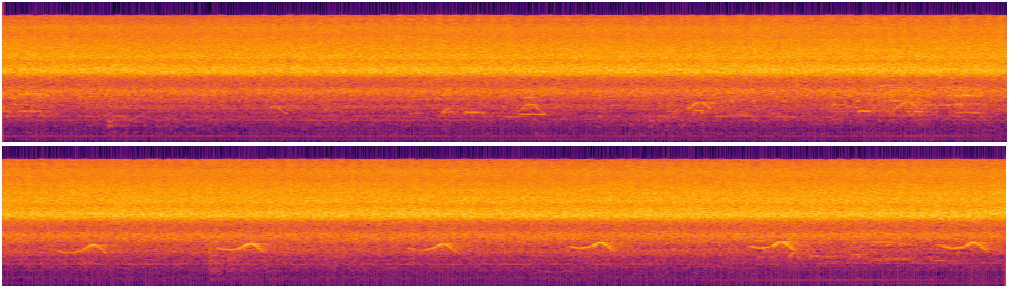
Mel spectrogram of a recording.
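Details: Constant high cicada buzzing recorded at Ubon Ratchathani, Thailand, with a faint low hum beneath. Short rising whistled notes repeat roughly every two seconds through the second half.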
